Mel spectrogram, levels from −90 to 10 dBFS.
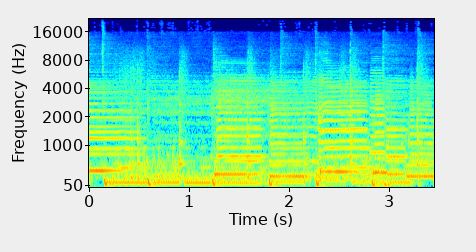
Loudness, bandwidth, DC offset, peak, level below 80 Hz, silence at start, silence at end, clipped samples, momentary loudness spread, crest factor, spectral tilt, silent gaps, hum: -17 LUFS; over 20 kHz; under 0.1%; -4 dBFS; -32 dBFS; 0 s; 0 s; under 0.1%; 5 LU; 14 dB; -5 dB/octave; none; none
